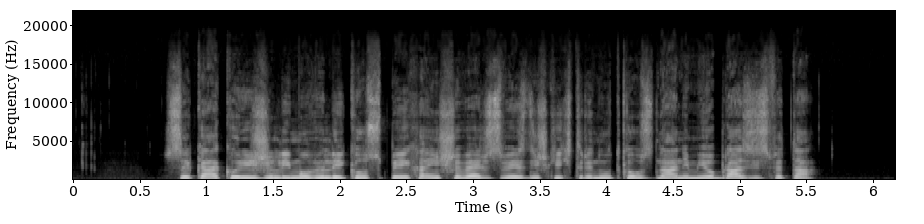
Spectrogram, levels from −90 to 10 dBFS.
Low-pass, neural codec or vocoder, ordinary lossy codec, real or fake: 19.8 kHz; vocoder, 44.1 kHz, 128 mel bands every 512 samples, BigVGAN v2; none; fake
